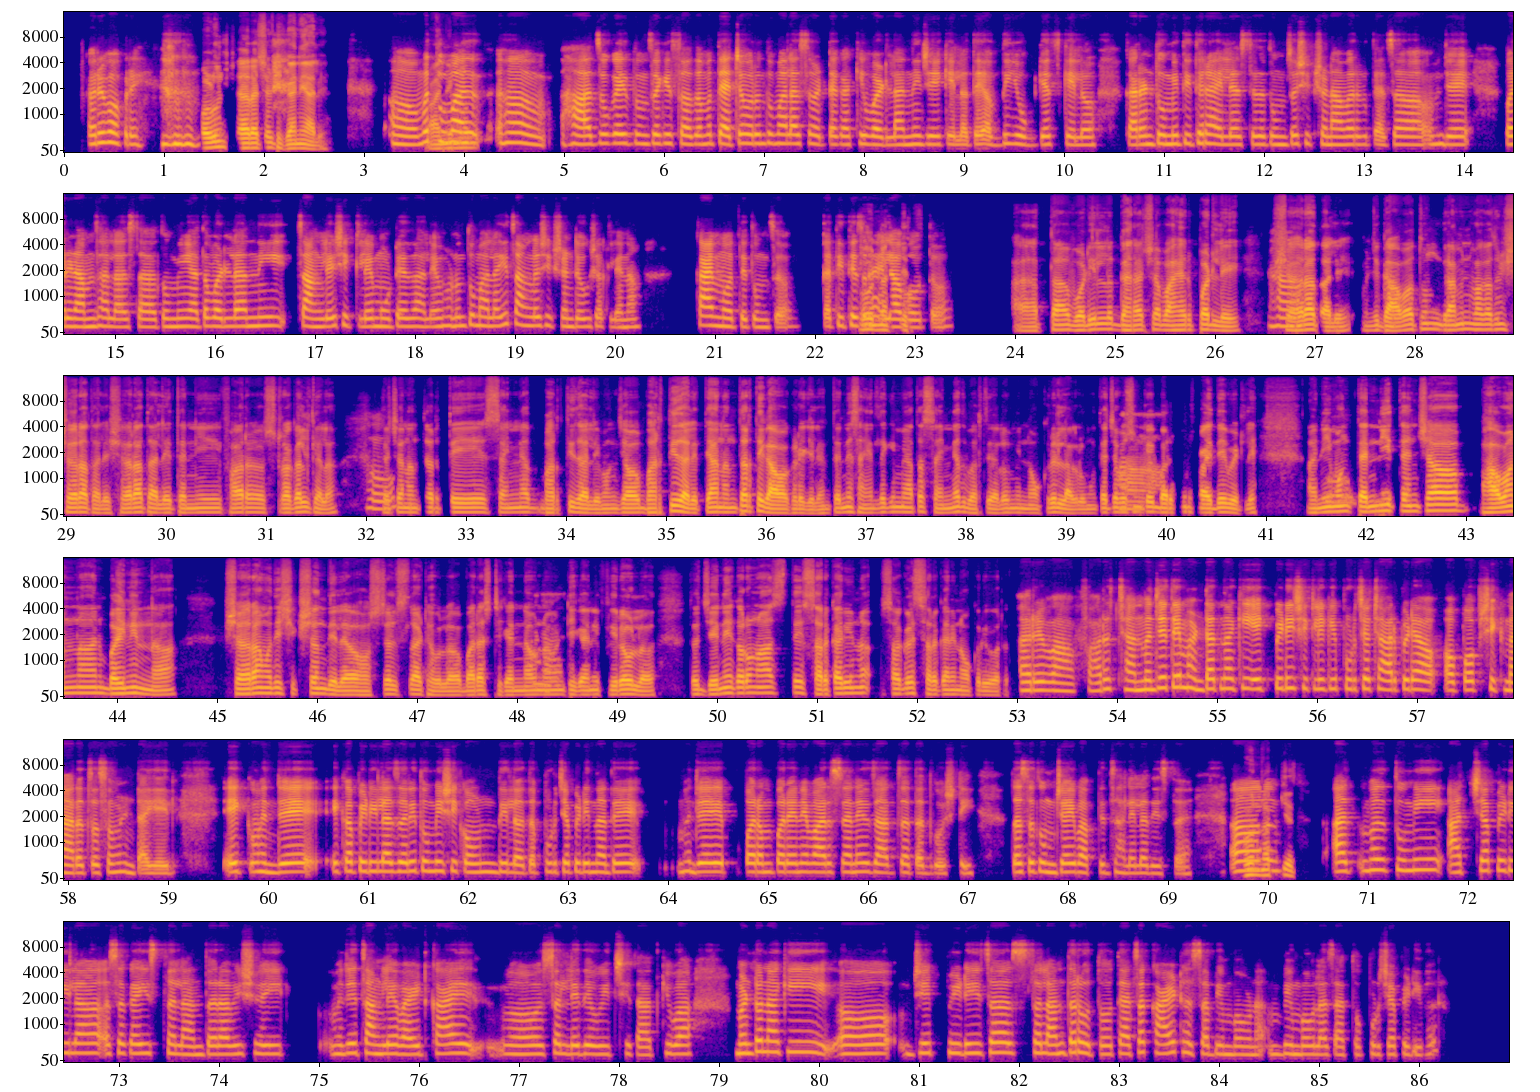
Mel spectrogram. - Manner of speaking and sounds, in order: surprised: "अरे बापरे!"; chuckle; other background noise; tapping
- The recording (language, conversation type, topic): Marathi, podcast, बाबा-आजोबांच्या स्थलांतराच्या गोष्टी सांगशील का?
